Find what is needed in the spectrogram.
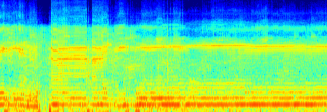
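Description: Electronic music built on a buzzy, sustained low drone that steps between two nearby pitches and breaks off briefly about a second in.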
